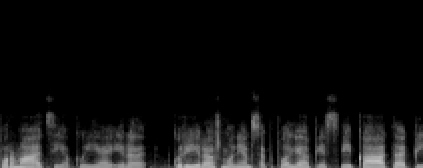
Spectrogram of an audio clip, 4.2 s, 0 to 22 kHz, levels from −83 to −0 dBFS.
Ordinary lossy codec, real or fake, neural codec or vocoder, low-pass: Opus, 32 kbps; fake; codec, 16 kHz, 1.1 kbps, Voila-Tokenizer; 7.2 kHz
